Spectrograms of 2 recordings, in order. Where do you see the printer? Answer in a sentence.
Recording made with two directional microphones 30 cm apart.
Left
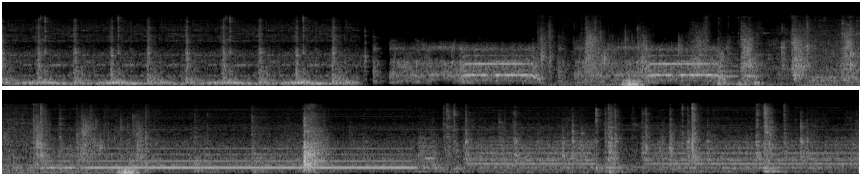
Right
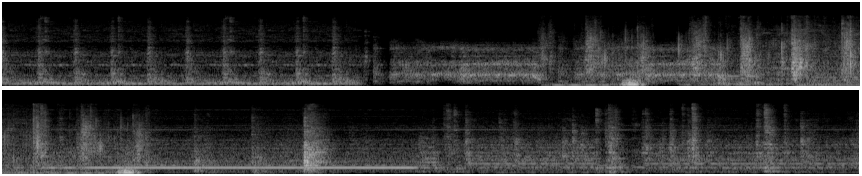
You can hear the printer on the left.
